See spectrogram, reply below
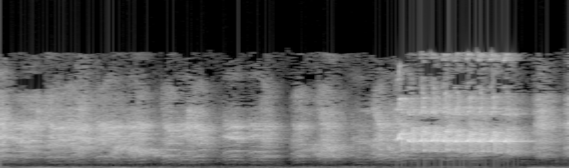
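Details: Group of zebra finches at lunch, rapid nasal chips repeated about four per second, then a louder, clearer thin whistled note joins for the last second.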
